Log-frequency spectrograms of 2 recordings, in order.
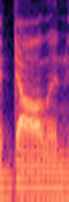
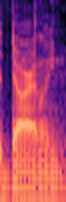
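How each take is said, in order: First: Darling said as "dahlin"; darling as a local "dah-lin"; dropped-R darling. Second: Said in the usual way. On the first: Shown as a demonstration. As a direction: say darling without the R, ending in -in. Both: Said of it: "I don't know about the darling thing".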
